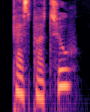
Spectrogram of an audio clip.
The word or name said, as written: passepartout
